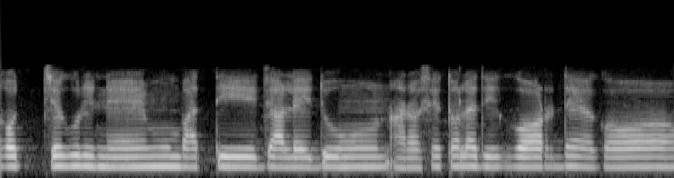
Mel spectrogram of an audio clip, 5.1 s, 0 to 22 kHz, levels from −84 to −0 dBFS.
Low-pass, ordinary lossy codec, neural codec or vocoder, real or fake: 5.4 kHz; none; none; real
